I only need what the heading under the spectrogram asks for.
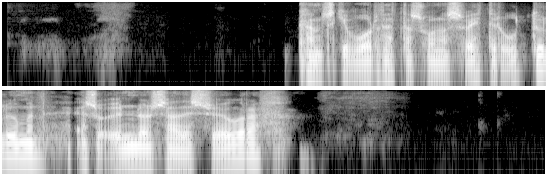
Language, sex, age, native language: Icelandic, male, 40-49, Icelandic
